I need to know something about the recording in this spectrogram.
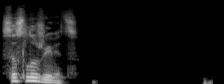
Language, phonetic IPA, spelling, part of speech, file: Russian, [səsɫʊˈʐɨvʲɪt͡s], сослуживец, noun, Ru-сослуживец.ogg
- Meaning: colleague (fellow member of a profession)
